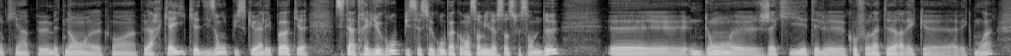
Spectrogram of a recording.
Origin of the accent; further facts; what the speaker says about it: Nancy, Grand Est, France; On vient tous du quartier de Boudonville au départ.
